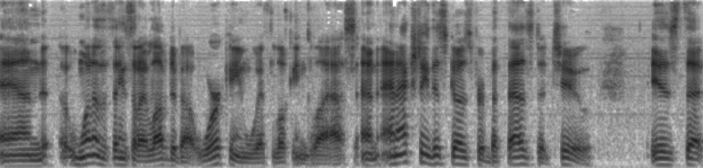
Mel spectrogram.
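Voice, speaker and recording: Over noticeable background noise, a man's voice comes through at a medium pitch. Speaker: voice actor. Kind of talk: casual interview chat. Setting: remote call.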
